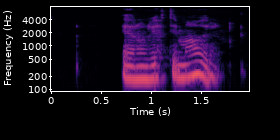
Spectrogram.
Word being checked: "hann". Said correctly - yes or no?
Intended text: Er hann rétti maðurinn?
yes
